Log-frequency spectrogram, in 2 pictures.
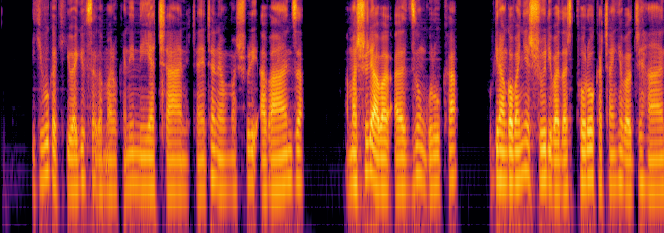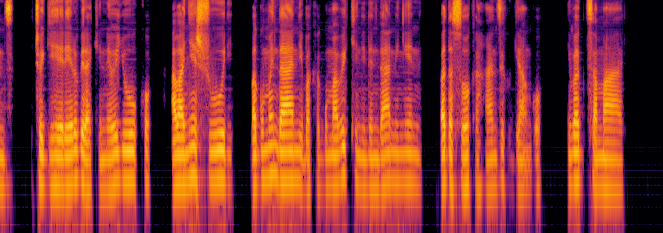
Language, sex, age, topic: Rundi, male, 18-24, education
